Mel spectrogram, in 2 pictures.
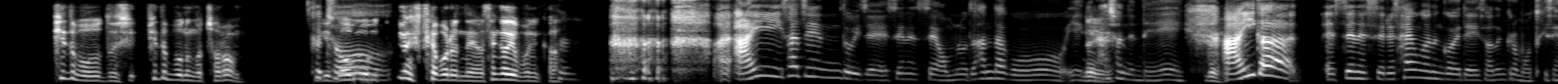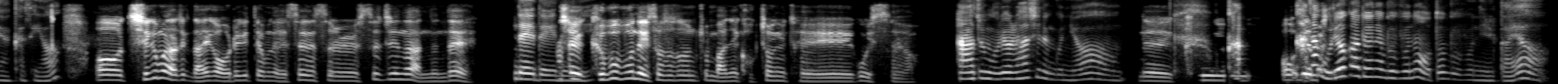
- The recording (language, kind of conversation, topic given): Korean, podcast, SNS가 일상에 어떤 영향을 준다고 보세요?
- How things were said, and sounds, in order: other background noise; laughing while speaking: "돼 버렸네요"; laugh; lip smack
